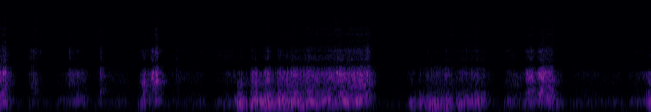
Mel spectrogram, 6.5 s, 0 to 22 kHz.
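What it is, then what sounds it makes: Scratch-art paper being scratched. A wooden stylus scratches a flat scratch-art paper sheet, held by one hand, in small repeated strokes to reveal colour. Short, dry scraping bursts with a midrange rasp near 1.5 kHz come in irregular succession, with a longer continuous scrape in the middle.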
